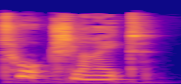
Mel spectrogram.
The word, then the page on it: torchlight: British English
